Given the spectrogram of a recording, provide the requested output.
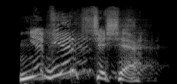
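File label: Polish; 探奇（守望先锋2）; 终极技能; 波兰语; Nie wierćcie się!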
